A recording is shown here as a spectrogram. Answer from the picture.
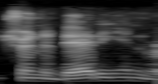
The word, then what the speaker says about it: Trinidadian: Wait, that's how you say it, Trinidadian, right? – Right. – I was right.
